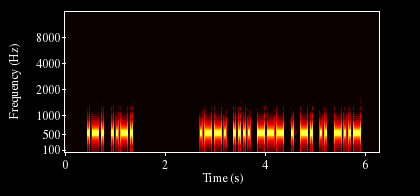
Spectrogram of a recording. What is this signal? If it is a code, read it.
Morse code, heard as a keyed tone, about 25 wpm, 550 Hz. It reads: RF PHOENIX
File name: Ultimate Word List / 25WPM Ultimate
